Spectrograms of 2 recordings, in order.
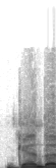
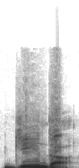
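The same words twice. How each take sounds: First: "गेंदा" mispronounced as GAEN-da; broad ai in "गेंदा"; wrong open vowel. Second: "गेंदा" corrected to GEYN-da; correct close vowel. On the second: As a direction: say "गेंदा" with a narrow ay. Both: Shown as a demonstration. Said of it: "गेंदा नहीं".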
